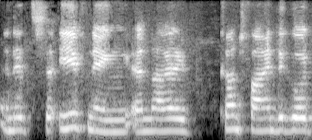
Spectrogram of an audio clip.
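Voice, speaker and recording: With a Dutch accent, a woman speaks at a fairly high pitch and with fairly even intonation. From Netherlands. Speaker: workshop participant. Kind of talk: casual chat. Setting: video call. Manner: halting.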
